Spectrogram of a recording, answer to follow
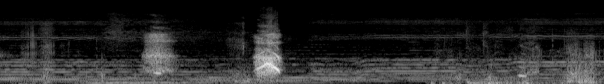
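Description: Background music with long held tones, over which a young woman gives two short gasping exclamations, about a second and a half and two and a half seconds in, the second louder and more voiced.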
